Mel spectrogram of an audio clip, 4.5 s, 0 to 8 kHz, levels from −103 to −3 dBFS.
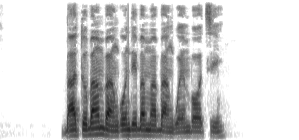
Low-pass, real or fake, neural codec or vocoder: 7.2 kHz; real; none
